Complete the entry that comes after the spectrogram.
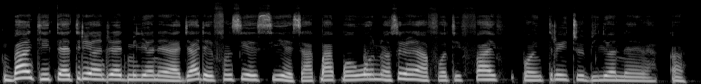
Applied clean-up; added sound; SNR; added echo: neural mask model Resemble Enhance denoiser.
